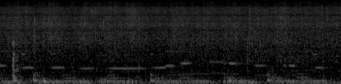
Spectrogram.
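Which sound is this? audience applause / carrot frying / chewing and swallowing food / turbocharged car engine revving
carrot frying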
